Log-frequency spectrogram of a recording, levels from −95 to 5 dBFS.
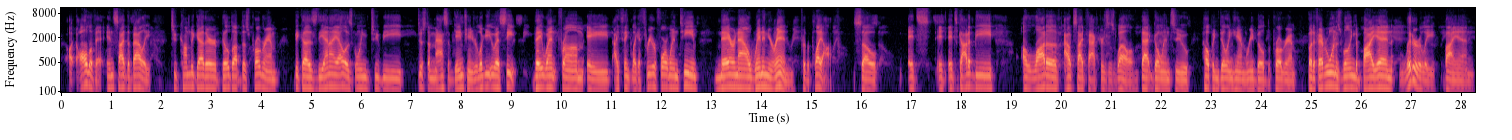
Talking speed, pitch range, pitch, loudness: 180 wpm, 100-125 Hz, 115 Hz, -24 LUFS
